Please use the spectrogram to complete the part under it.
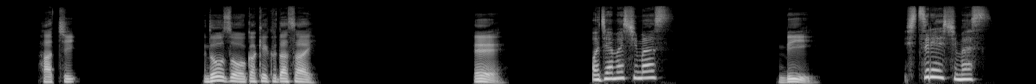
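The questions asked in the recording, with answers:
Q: どうぞおかけください。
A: B: 失礼します。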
